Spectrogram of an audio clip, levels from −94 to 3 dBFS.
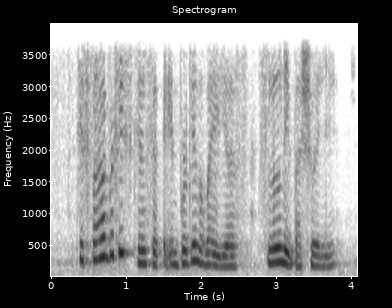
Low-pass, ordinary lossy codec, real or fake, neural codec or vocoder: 3.6 kHz; none; fake; codec, 24 kHz, 0.9 kbps, WavTokenizer, medium music audio release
